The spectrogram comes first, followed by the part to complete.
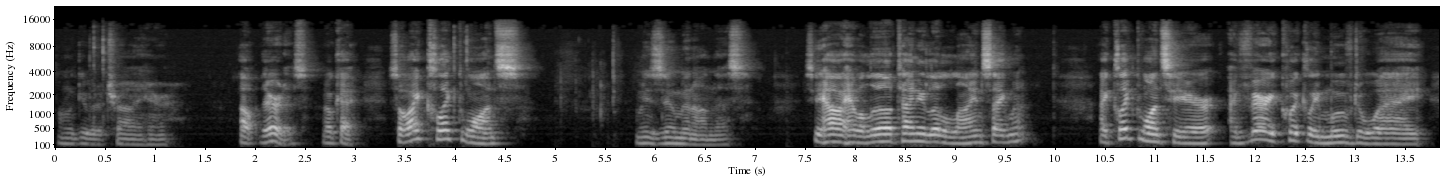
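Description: A man teaching a software class, explaining step by step in a casual, thinking-aloud way with frequent ums and uhs while he demonstrates on screen. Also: mid-range voice, expressive, a little slow. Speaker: woodworking software instructor. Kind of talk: screen-recorded software tutorial. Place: at a computer, voice-over on screen capture.

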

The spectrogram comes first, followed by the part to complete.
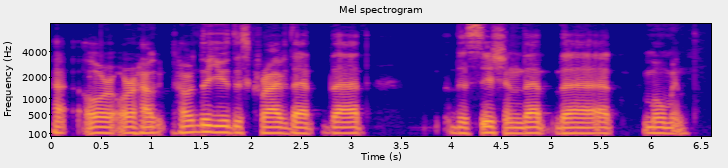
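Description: A young man co-hosting a casual interview over a video call, speaking into a studio mic with headphones on. His voice is mid-pitched and dry, with no room sound. He talks haltingly, restarting words and phrases. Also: completely flat delivery, clean tone, no echo. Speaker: podcast co-host.

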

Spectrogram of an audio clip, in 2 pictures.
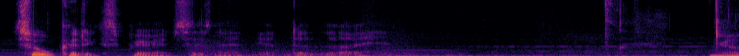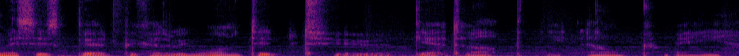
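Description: A man giving soft, hushed ASMR gameplay commentary in a relaxed, unhurried manner. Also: low-pitched, soft background music. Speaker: gaming streamer, host.

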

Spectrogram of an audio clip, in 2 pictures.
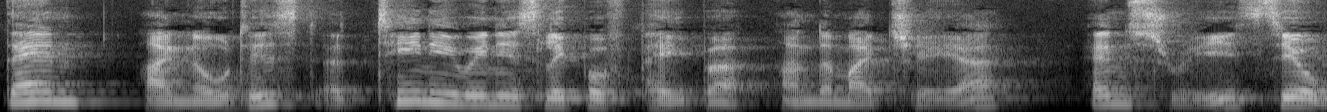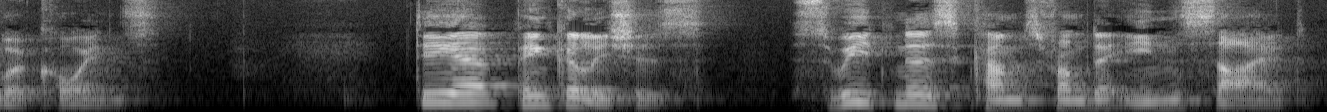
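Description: A man reading a children's picture book aloud in slow, expressive storybook narration. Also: mid-range voice.

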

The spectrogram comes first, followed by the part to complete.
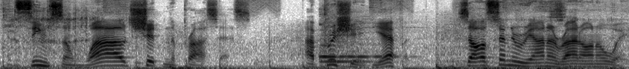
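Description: A man plays a cynical street dealer in a video game. His slangy, worn-by-the-world talk swings around in a slightly high male voice, with music behind it. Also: animated, moderate pace, close to an everyday voice. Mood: businesslike. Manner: casual, slangy, world-weary.

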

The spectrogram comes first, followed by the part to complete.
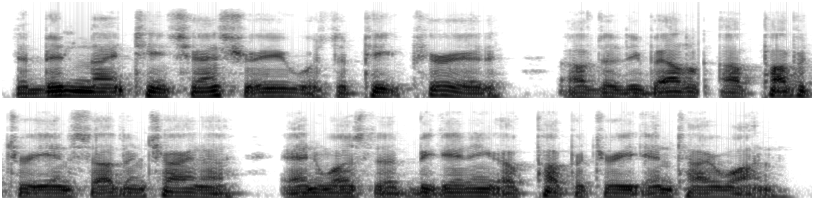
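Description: A man's voice: deep voice, steady tone, fairly quick, vocal fry, few pauses, a little mellow, dull audio. A man reading a scripted educational narration in a plain explanatory way.

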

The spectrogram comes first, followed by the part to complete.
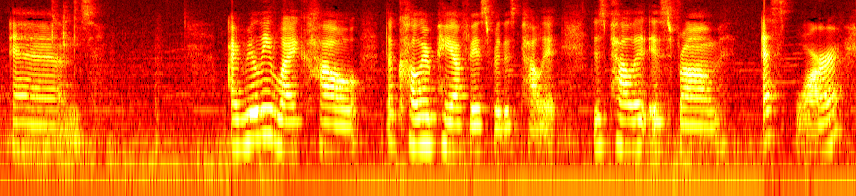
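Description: Young woman, slightly hoarse, chatty makeup talk, soft music behind. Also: mid-range voice, rough recording. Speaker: vlogger. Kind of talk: casual makeup chat to camera. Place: small bright room indoors.

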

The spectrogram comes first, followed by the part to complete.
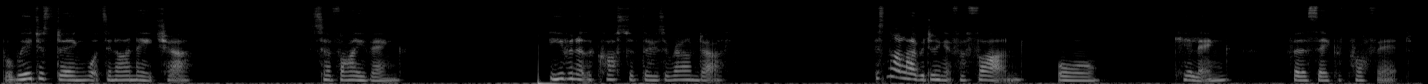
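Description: A woman voicing a coldly menacing, falsely gentle alien parasite in an intimate horror audio roleplay, condescending, often slipping toward a breathy whisper. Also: medium pitch, low-quality recording. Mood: calm menace. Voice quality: creaky, breathy with frequent whispering. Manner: measured, condescending, menacing coaxing.

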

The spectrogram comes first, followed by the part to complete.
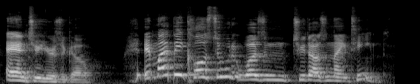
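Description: A man's voice: high-pitched, fairly quick. A man in his forties co-hosting a podcast in casual banter, playful and teasing, on a desk mic in a small office studio. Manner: playful, teasing, animated with hand gestures. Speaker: podcast co-host. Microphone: desk microphone.

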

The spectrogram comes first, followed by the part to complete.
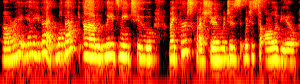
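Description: A woman's voice: on the high side, measured pace, a crowd in the background. A woman moderating a panel discussion, posing questions in a friendly, slightly hesitant way with fillers.

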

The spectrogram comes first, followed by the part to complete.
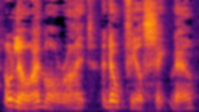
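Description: A man's voice: medium pitch, normal speed, creaky, fairly bright tone, husky. A man voicing a remorseful drunkard father in a story, tender and anguished, pleading with a breaking voice. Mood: insistent. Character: wretched guilt-ridden drunkard father, tender, despairing.

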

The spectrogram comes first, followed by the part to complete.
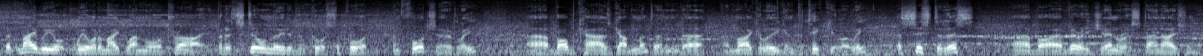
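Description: An older man with an Australian accent, recalling events in a measured interview manner. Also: mid-range voice, lively intonation, music in the background. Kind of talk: interview recollection.

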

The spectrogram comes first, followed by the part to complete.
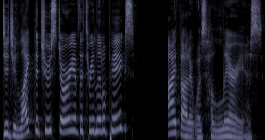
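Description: Woman storybook reader with lively intonation. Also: fairly high pitch, measured pace. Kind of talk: children's read-aloud sign-off.

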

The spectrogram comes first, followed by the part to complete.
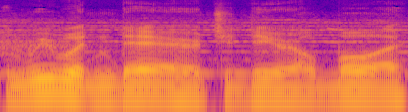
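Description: A man's voice: lowish voice, moderate pace, over music, lightly acted. A man playing a taunting, crude gang boss in a post-apocalyptic radio play, mocking and swaggering.

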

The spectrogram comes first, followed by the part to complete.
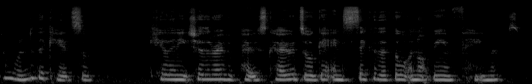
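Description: A woman acting a dramatic monologue as a miserable, disillusioned schoolteacher, confiding and emotionally intense, with halting delivery. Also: mid-range voice, steady tone, a little mellow, lightly acted. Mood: quiet, reflective. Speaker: actor performing a monologue.

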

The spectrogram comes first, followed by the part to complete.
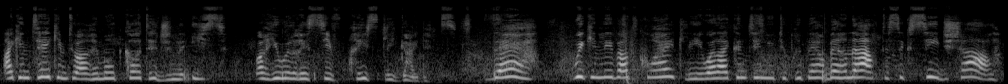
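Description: An actress playing a devout, composed noblewoman who pleads calmly and earnestly. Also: sits high, moderate pace, a little hiss or hum. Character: devout, composed noblewoman, young adult, gentle. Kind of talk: video game cutscene acting.

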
